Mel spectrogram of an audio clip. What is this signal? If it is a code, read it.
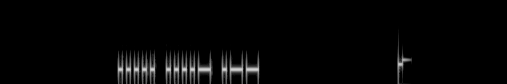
Morse code, heard as a keyed tone, about 30 wpm, 700 Hz. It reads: 54W
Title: Three Challenging Letter-Number Combinations 30wpm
